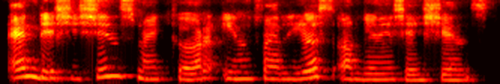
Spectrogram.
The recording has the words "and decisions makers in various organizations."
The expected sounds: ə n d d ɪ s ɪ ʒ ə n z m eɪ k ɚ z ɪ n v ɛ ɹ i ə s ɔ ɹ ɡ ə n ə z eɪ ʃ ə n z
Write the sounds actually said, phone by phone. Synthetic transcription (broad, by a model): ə n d d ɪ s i s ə n s m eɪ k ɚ ɪ n f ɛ ɹ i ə s ɔ ɹ ɡ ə n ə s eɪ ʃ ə n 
